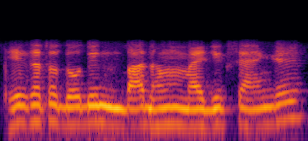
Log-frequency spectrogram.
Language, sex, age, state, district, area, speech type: Hindi, male, 18-30, Uttar Pradesh, Chandauli, urban, conversation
